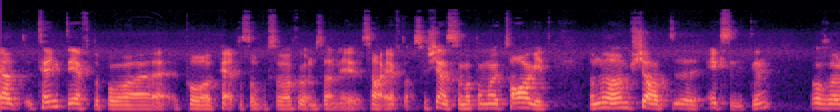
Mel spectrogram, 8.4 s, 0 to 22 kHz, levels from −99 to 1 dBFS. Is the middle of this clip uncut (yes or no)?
yes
